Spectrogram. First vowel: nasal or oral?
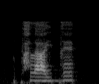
oral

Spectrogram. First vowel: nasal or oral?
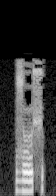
oral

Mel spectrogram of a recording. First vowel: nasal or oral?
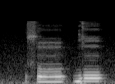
nasal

